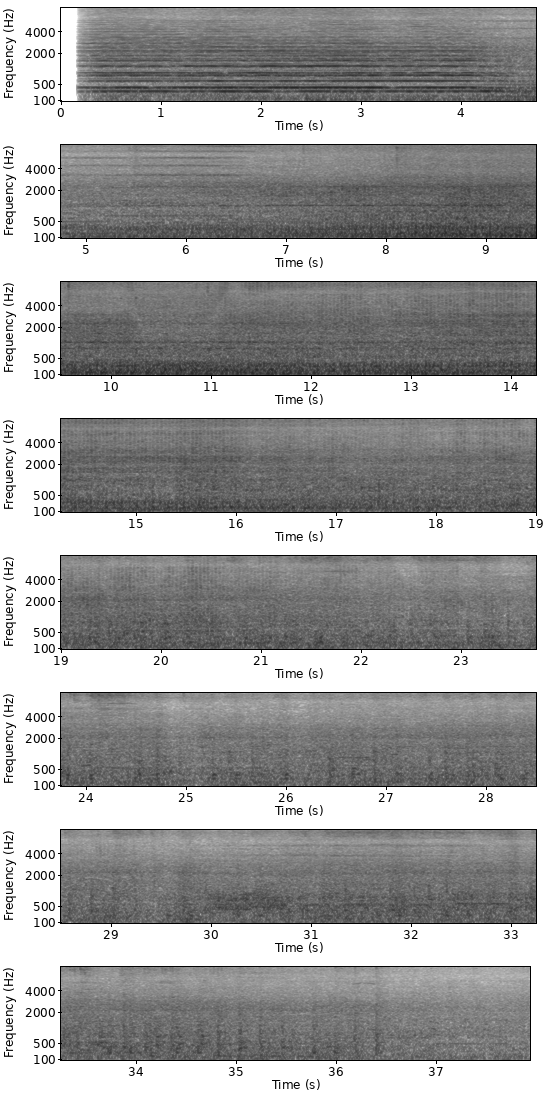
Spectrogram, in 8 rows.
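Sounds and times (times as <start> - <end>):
passenger train passing: 0.2 - 37.9.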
